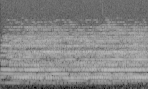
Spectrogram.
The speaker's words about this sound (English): And what's really important, other than the fucking train making a lot of goddamn noise out there, fucking land whales.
